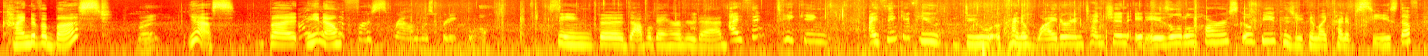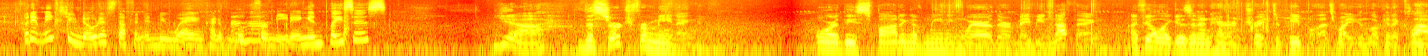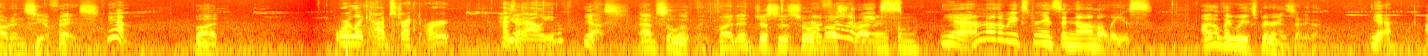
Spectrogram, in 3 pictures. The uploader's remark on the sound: We share footage/audio from our own Randonautica outing.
